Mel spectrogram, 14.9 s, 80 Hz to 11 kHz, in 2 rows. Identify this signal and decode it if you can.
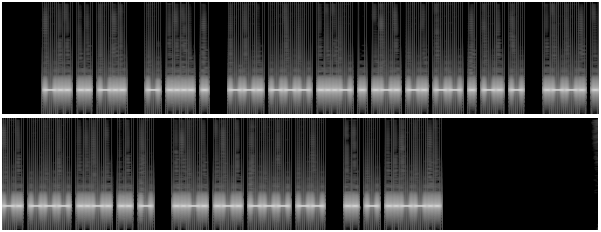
Morse code, heard as a keyed tone, about 27 wpm, 700 Hz. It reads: DID THE GOVERNMENT PROFIT FROM IT?
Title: Sentences from Top 1000 Words - Review Part 5 - 28wpm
